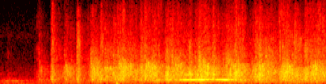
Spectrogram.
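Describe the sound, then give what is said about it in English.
A church crowd breaks into applause, starting with a few scattered claps and quickly swelling into steady, loud clapping that continues to the end. “I said, don't clap.”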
